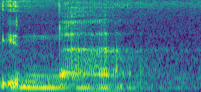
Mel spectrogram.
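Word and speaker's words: إنّا: Sesungguhnya kami, menggunakan kata kami ya, bukan menggunakan kata saya, bukan ini tapi inna. Nunnya ada alifnya panjang dibacanya.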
